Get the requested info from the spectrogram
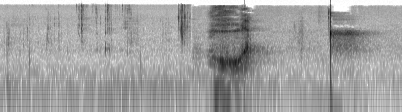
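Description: A person chewing a mouthful of pancake, with faint wet mouth clicks. There is a short louder mouth sound about two seconds in and a sharp click a little after three seconds.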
